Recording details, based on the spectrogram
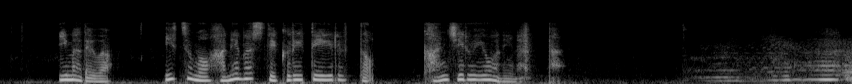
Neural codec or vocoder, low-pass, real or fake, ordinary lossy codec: codec, 16 kHz, 1.1 kbps, Voila-Tokenizer; 7.2 kHz; fake; none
